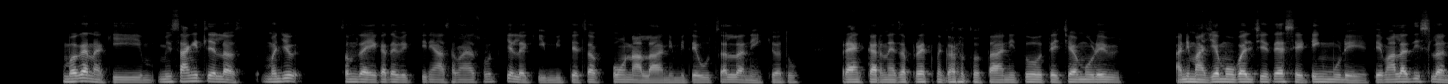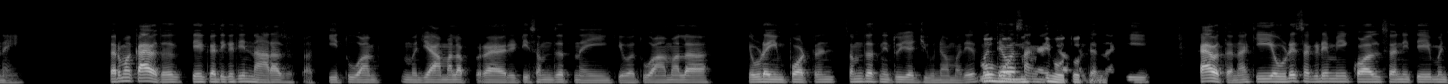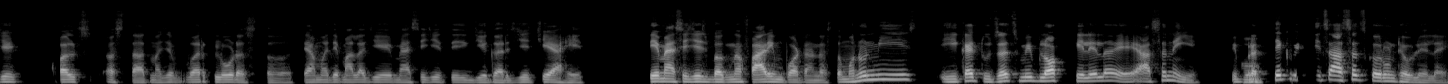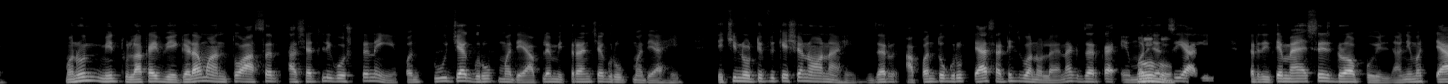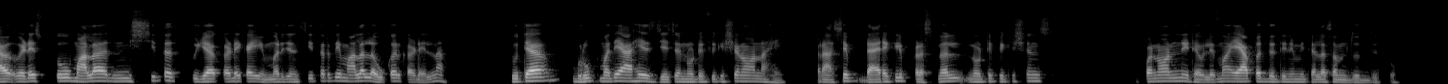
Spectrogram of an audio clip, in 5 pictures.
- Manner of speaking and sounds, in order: other background noise; tapping; in English: "प्रँक"; laughing while speaking: "करत होता"; in English: "प्रायॉरिटी"; in English: "ग्रुपमध्ये"; in English: "ग्रुपमध्ये"; in English: "ग्रुप"; in English: "ग्रुपमध्ये"
- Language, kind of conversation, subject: Marathi, podcast, सूचना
